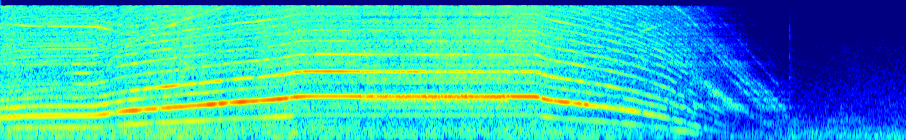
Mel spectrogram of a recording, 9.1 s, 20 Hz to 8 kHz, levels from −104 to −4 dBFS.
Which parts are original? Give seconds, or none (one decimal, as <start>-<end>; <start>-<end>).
0.0-3.6; 5.1-9.1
